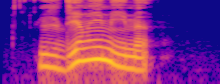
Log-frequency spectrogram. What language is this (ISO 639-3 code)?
kab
